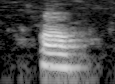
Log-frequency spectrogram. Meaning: 1. water 2. stream, river
- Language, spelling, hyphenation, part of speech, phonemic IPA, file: Northern Kurdish, av, av, noun, /ɑːv/, LL-Q36368 (kur)-av.wav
